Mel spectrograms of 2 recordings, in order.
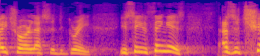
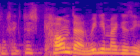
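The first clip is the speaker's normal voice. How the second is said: ordinary talk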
